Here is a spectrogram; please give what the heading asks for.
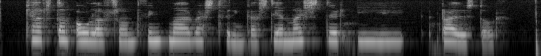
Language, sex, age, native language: Icelandic, female, 12, Icelandic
